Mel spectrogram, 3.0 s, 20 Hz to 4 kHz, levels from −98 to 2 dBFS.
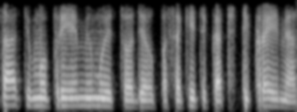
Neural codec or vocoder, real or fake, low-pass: codec, 16 kHz in and 24 kHz out, 1 kbps, XY-Tokenizer; fake; 3.6 kHz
